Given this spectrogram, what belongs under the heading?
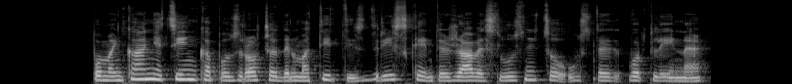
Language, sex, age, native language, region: Slovenian, female, 60+, Croatian, Savinja region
